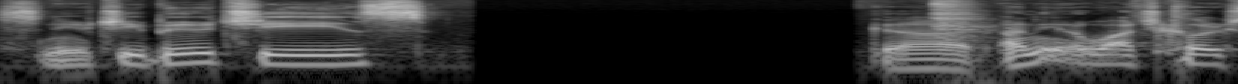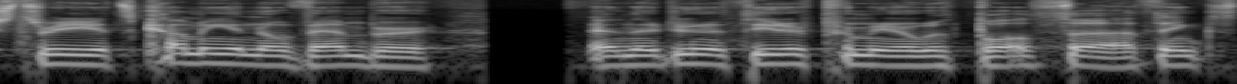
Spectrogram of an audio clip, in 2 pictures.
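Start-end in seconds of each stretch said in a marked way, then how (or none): 0.0-1.4 put-on stoner voice. Doing a requested Jay impression from Jay and Silent Bob. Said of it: "he can do a really good Jay impression".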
